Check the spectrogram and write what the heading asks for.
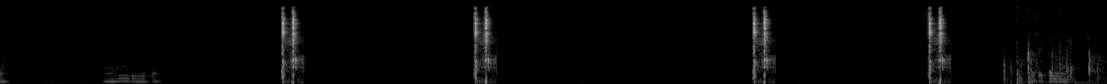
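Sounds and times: computer mouse double clicks: 0:02.8 - 0:03.1, 0:04.8 - 0:05.0, 0:07.5 - 0:07.8, 0:09.3 - 0:09.6.

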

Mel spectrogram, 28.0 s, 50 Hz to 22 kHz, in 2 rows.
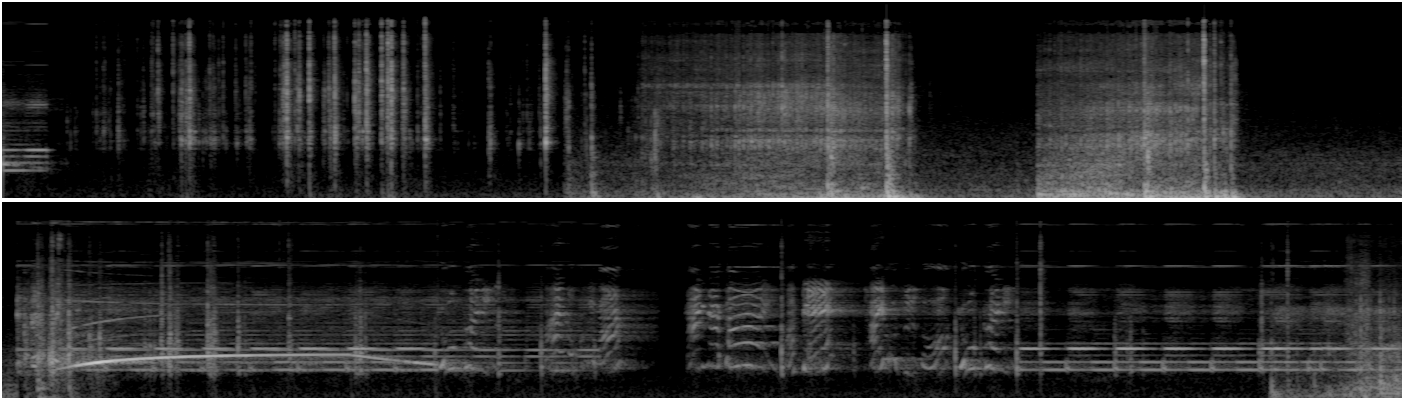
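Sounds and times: toy cars clattering in a box: 0:00.9 - 0:05.6
toy wheels rolling on wood: 0:05.7 - 0:09.3, 0:10.4 - 0:12.5.

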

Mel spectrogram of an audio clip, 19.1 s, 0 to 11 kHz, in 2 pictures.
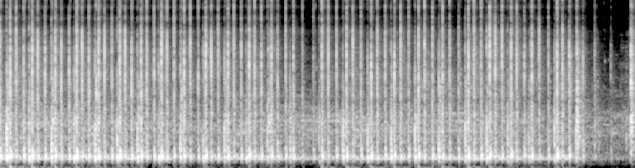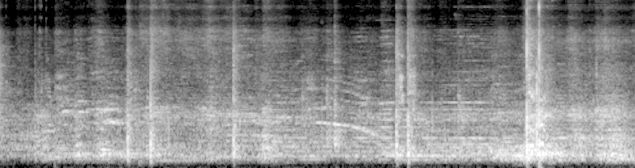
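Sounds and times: speed bag drumming: 0:00.0 - 0:09.2.

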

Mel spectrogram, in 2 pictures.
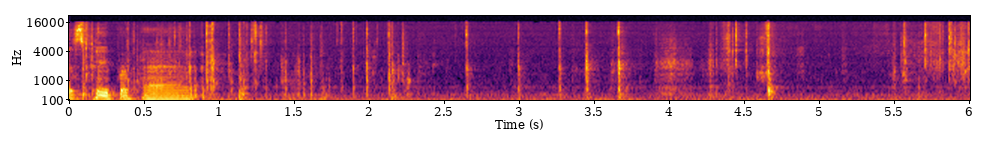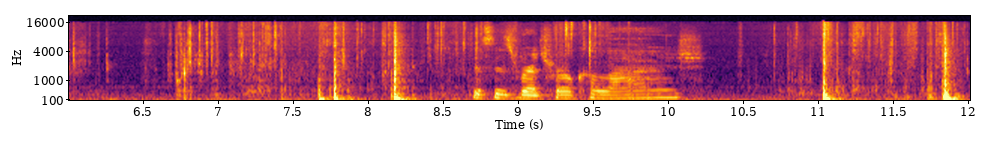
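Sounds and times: paper pages rustling: 0:05.5 - 0:08.6.

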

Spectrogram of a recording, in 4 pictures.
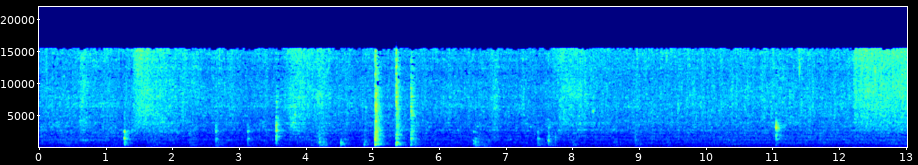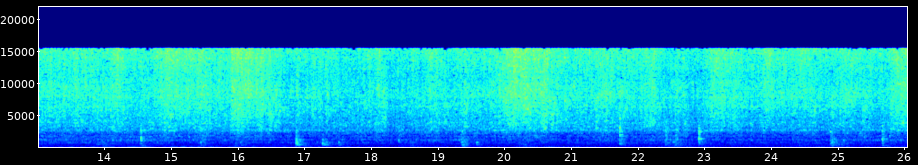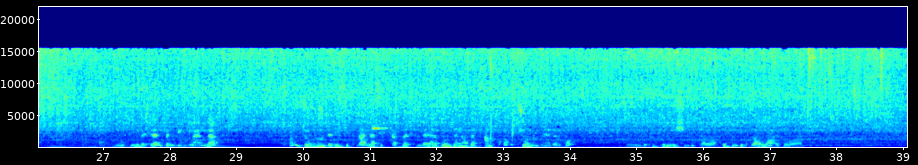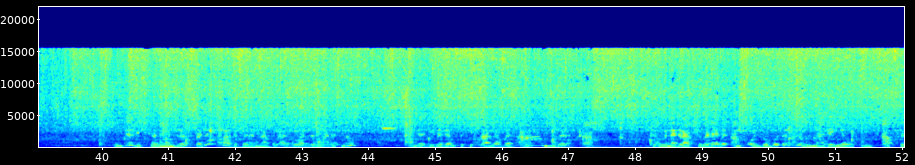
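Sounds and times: food sizzling in pot: 0:00.0 - 0:52.0.

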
